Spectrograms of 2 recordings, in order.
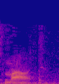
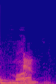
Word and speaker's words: Mark: It's Mark. – Hi, could you spell it for me? – Mark. It's just Mark, M-A-R-K.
